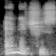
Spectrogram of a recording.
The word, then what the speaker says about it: NHS: On the other hand, when we say an NHS doctor, the N of NHS is pronounced as EN.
